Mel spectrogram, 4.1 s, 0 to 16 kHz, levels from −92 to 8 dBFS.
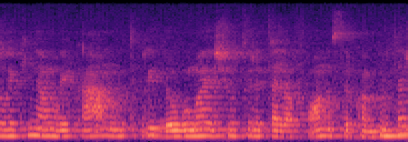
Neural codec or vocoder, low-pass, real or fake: none; 14.4 kHz; real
